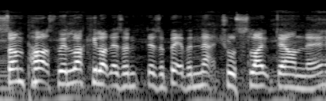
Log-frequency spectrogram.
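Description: A man talks fast at a high pitch, his tone bright and sharp, with ordinary pitch variation.

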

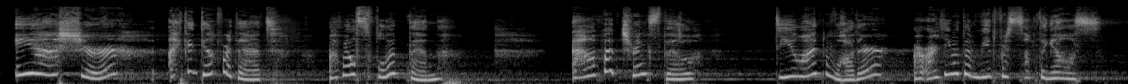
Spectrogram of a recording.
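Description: Slowly, a woman does a put-on character voice at an extremely high pitch, with big pitch swings and a fairly bright tone.

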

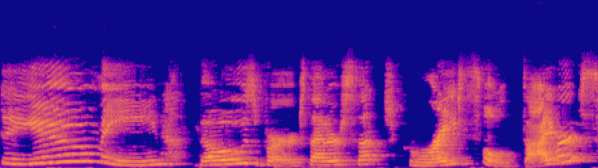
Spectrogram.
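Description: Loud and high-pitched, this put-on character voice moves at a very slow pace with very wide pitch swings. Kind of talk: children's storytime voice. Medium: read story. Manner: loud, brash, playful.

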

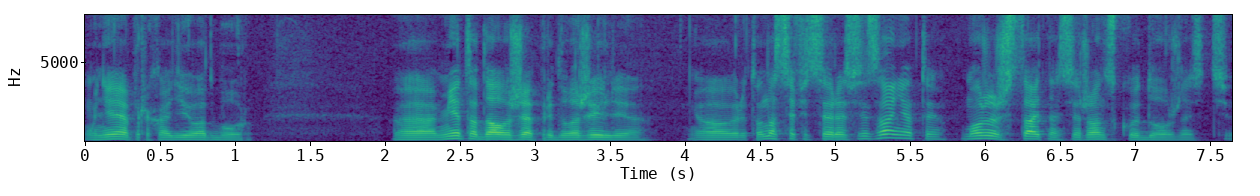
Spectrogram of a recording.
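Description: A man's dark, mellow tone comes through at a moderate pace with ordinary pitch variation. The background is quiet. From Ukraine. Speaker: army officer, military psychologist. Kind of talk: interview testimony. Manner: hesitant, with fillers. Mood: calm, serious. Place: office. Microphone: lapel.

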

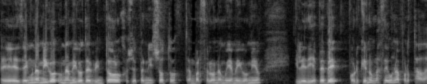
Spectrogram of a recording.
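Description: A man speaks very fast in a dark, mellow tone, his intonation fairly even. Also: medium pitch for a man. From Nerva, Huelva, Andalusia, Spain; Andalusia, Spain. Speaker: novelist and restaurant owner; interviewee. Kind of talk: reading aloud; interview. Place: studio. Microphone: lapel.

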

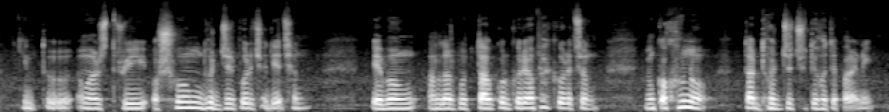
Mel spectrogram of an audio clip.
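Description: This man's voice is fairly high, with fairly even intonation. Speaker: lawyer, former detainee. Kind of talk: interview testimony. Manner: halting.

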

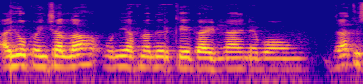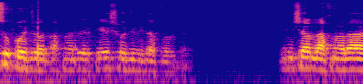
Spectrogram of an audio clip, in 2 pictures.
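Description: His voice sits fairly high for a man. The delivery stays monotone and flat. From Sylhet, Bangladesh. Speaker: migrant worker, visa client. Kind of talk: testimonial.

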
